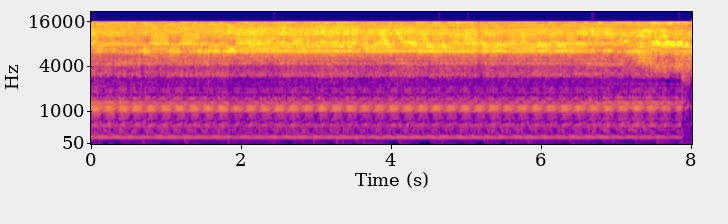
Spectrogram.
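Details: ABN CN-09 compressor nebulizer being tried with an adult-size mask, later a mouthpiece: steady loud motor hum and buzz running without pause; compressor nebulizer running.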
